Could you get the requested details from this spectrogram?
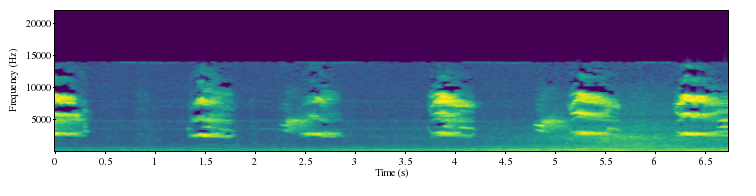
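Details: Hand-reared Oriental magpie-robin nestlings several weeks old beg during feeding with brief, rasping, high squeals spaced irregularly about a second apart, seven bursts over quiet background.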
